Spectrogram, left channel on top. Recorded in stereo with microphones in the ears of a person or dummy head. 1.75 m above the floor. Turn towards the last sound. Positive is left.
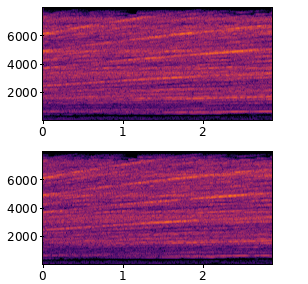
turn(degrees=35)  # may be behind; listen again after turning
